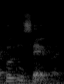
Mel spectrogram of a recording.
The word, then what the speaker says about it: Putintseva: But Putintseva, how do you say her name? – Yeah, that's right, Putintseva. You got it.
